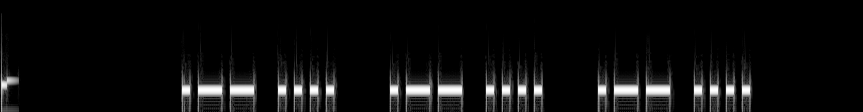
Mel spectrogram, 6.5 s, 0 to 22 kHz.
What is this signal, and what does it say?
Morse code, heard as a keyed tone, about 19 wpm, 700 Hz. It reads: WH WH WH
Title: Multi-letter Phonemes Repeated 3x 20wpm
